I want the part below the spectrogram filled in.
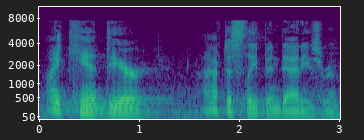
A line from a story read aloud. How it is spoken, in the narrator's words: Smiling, the mother tenderly said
